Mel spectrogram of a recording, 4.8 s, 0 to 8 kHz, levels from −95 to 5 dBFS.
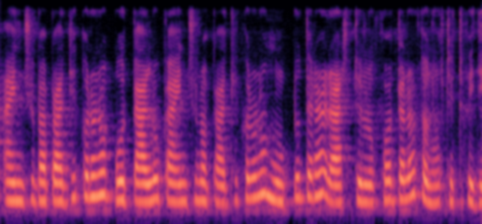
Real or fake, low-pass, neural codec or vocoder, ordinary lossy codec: fake; 7.2 kHz; autoencoder, 22.05 kHz, a latent of 192 numbers a frame, VITS, trained on one speaker; none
